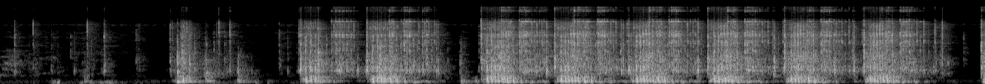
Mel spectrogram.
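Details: Small two-stroke farm sprayer engine surges and stumbles when throttled, cutting out twice and lacking power; carburetor opened, dirt suspected as the cause.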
